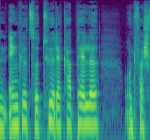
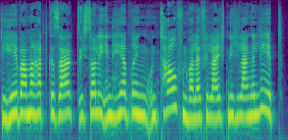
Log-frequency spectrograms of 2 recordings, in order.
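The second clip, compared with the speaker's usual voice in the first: raised, hurried excuse; flustered young woman; 6 semitones higher, 4 dB louder than usual. A narrator's reading. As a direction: justify herself nervously. Blanche excuses herself, flustered.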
